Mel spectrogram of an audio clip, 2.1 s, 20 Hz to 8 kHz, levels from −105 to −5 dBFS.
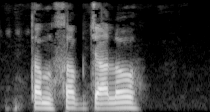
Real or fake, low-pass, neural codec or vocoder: real; 7.2 kHz; none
